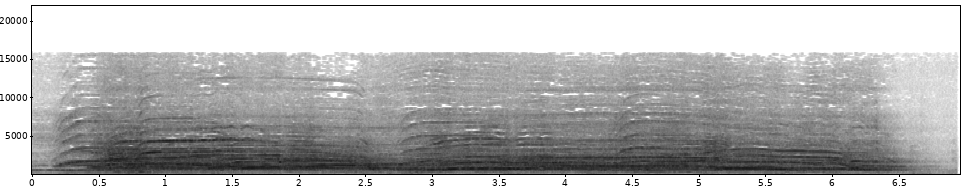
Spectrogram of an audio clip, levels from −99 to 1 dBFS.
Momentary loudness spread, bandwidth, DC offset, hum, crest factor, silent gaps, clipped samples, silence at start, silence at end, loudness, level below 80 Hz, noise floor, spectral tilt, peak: 7 LU; 15.5 kHz; under 0.1%; none; 12 dB; none; under 0.1%; 0 s; 0.35 s; -11 LUFS; -56 dBFS; -33 dBFS; 0.5 dB/octave; 0 dBFS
